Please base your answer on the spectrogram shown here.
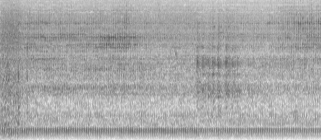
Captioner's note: excavator Rumble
